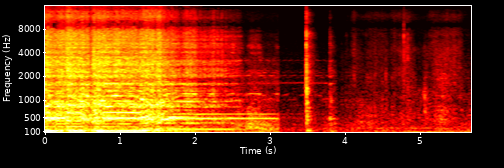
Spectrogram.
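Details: Marshall MG30CFX guitar amplifier with gain and master at full: output thin, fuzzy and buzzy, then drops away; blown speaker voice coil, later replaced.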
